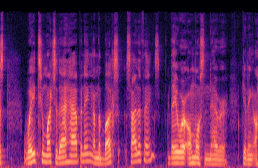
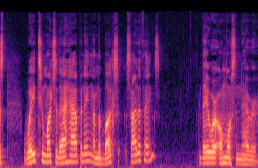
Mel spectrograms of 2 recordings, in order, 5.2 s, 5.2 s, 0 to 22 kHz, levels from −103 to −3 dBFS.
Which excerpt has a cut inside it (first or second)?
first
